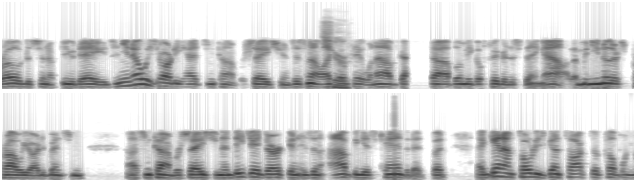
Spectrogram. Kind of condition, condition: link, phone line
